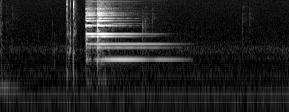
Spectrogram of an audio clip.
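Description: Subscribe-button animation sound effect: two quick clicks, then a single bell ding that rings out and fades over about a second and a half.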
